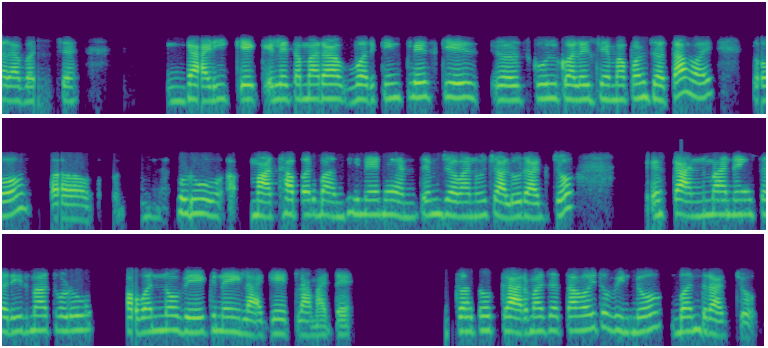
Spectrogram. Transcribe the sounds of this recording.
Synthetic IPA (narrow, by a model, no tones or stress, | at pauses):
bəɾabəɾt͡ʃʰe | ɡaɽikeeʈlet̪əmaɾaʋəɾkɪŋɡ̚pleskeskulkɔled͡ʒemãpəɳd͡ʒət̪aɦojt̪o | t̪ʰoɽũmat̪ʰapəɾbãnd̪ʱineəneːmt̪emd͡ʒəʋanũt͡ʃalũɾakʰd͡ʒo | kanmãneʃəɾiɾmãt̪ʰoɽũ | əʋənːoʋeɡnəɦĩlaɡeːʈlama̰ʈḛ | ət̪ʰʋad͡ʒokaɾmãd͡ʒət̪aɦojt̪oʋɪɳɖobənd̪ɾak̚ʰd͡ʒo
